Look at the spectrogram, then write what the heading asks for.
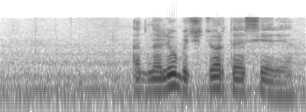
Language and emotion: Russian, neutral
